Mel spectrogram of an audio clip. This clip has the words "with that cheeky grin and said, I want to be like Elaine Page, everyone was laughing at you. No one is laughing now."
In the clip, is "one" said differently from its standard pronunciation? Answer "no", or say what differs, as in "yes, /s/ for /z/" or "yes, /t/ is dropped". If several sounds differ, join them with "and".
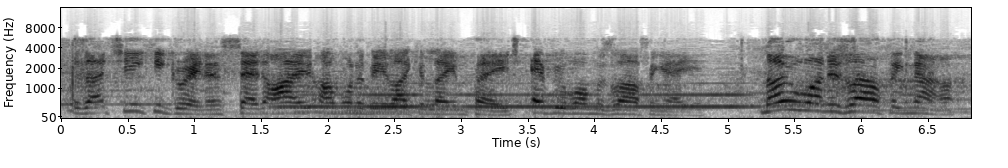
no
